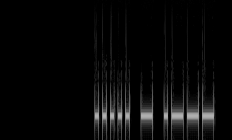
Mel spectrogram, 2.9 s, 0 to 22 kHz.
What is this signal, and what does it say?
Morse code, heard as a keyed tone, about 25 wpm, 700 Hz. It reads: 5TJ
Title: Three Challenging Letter-Number Combinations 25wpm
